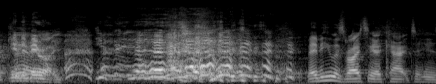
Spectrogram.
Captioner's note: laughter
